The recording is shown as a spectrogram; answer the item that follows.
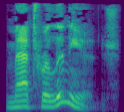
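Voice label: "matrilineage", British English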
